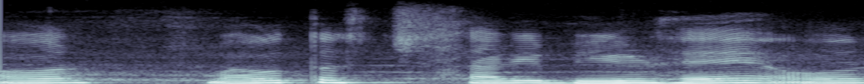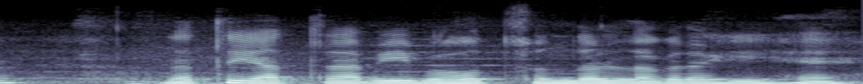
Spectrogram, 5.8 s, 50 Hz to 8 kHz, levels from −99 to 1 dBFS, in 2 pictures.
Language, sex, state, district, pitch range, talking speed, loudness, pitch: Hindi, female, Chhattisgarh, Raipur, 180-200 Hz, 135 wpm, -14 LUFS, 185 Hz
